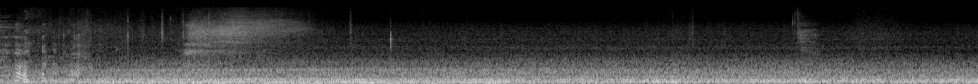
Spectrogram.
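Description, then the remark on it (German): A vehicle drives along taxiway Delta 1 at Hamburg airport, its deep engine and road rumble steady throughout, with a brief airy hiss rising early on and a few faint clicks. “der Rollweg Delta 1 und den fahren wir jetzt einmal durch und äh, ja, und dann würde ich Sie mal mitnehmen auf ein Fleckchen Hamburg, wo gesagt nicht so viele Menschen hinkommen.”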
